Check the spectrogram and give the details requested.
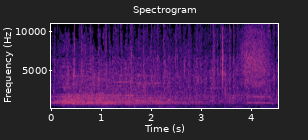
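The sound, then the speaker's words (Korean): An audience applauds steadily for several seconds to encourage people suffering harm from COVID-19 quarantine measures, a dense wash of clapping hands that stays fairly loud throughout, with faint crowd murmur underneath and no clear speech. “우리 감염돼서 고생하시는 분들, 방역 때문에 피해 입어서 고통받으시는 분들께 힘내라고 격려의 박수 한번 부탁드립니다.”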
